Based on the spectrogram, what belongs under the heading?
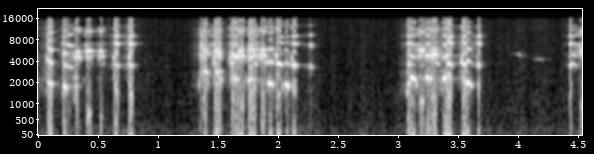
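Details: Alarm calls of bald eagles defending a Berry College nest and eaglets from an intruder on a Saturday morning, female joining the male; three bursts of fast, squealing, chittering piping notes, each about a second long.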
